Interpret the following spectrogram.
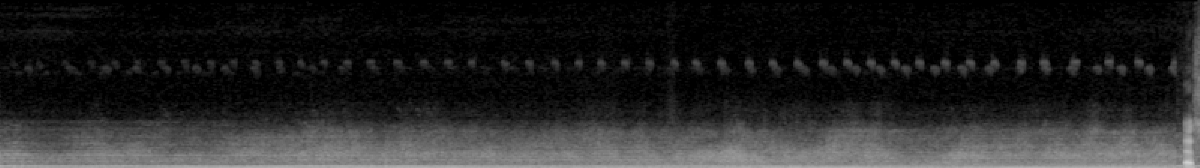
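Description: Propeller airplane flying overhead, a steady low drone that holds level in pitch throughout.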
